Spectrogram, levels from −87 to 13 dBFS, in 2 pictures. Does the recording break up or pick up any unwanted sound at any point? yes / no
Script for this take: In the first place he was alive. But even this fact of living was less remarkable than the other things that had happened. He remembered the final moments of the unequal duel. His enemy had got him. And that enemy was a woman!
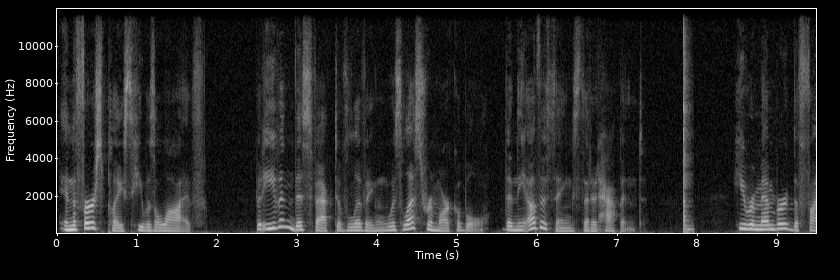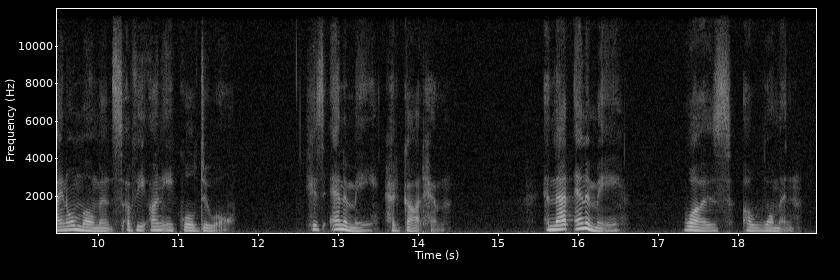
yes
